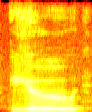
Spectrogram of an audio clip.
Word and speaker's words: ewe: This consonant, letter W, is not pronounced, so it's like a semi-vowel, but in spelling it remains a consonant. The words are O, O-W-E, U, E-W-E, or, A-W-E, law, L-A-W, and few, F-E-W.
